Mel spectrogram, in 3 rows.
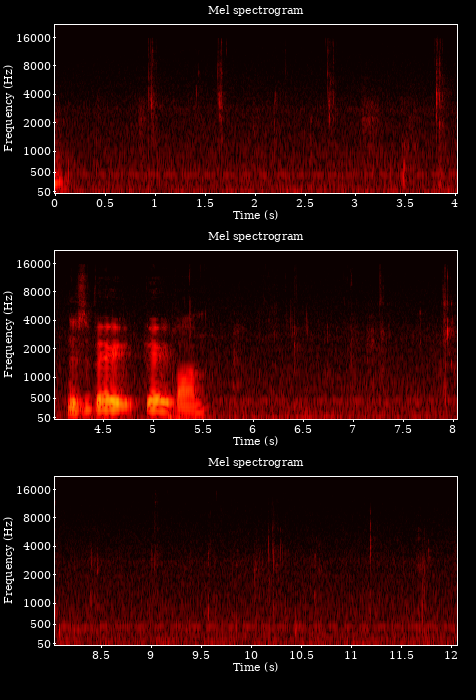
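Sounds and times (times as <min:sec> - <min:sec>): person chewing: 0:00.8 - 0:04.0, 0:05.8 - 0:12.0
wet mouth clicks: 0:00.9 - 0:02.9, 0:06.3 - 0:10.5.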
